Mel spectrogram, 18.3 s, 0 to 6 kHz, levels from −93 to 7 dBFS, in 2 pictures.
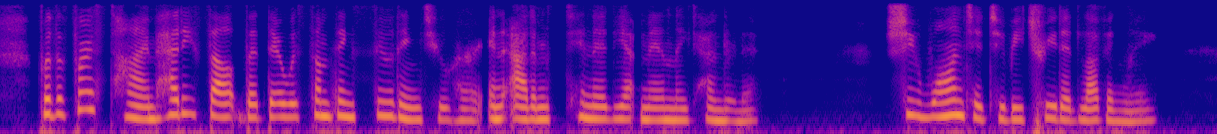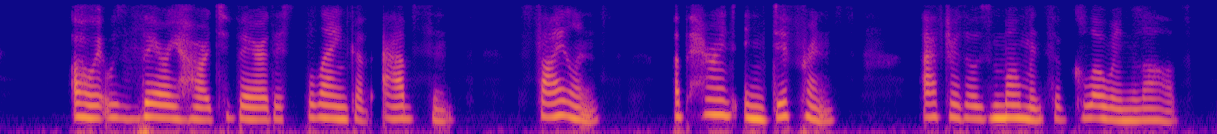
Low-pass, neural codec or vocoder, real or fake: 5.4 kHz; codec, 24 kHz, 1.2 kbps, DualCodec; fake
